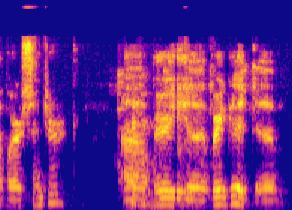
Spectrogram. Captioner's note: laugh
